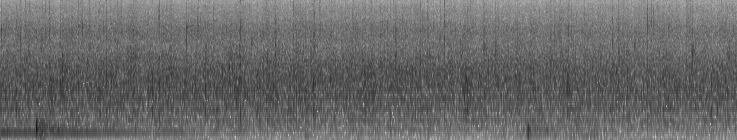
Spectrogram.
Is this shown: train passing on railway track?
no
